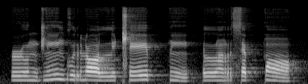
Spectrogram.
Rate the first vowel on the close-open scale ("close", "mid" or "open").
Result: close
